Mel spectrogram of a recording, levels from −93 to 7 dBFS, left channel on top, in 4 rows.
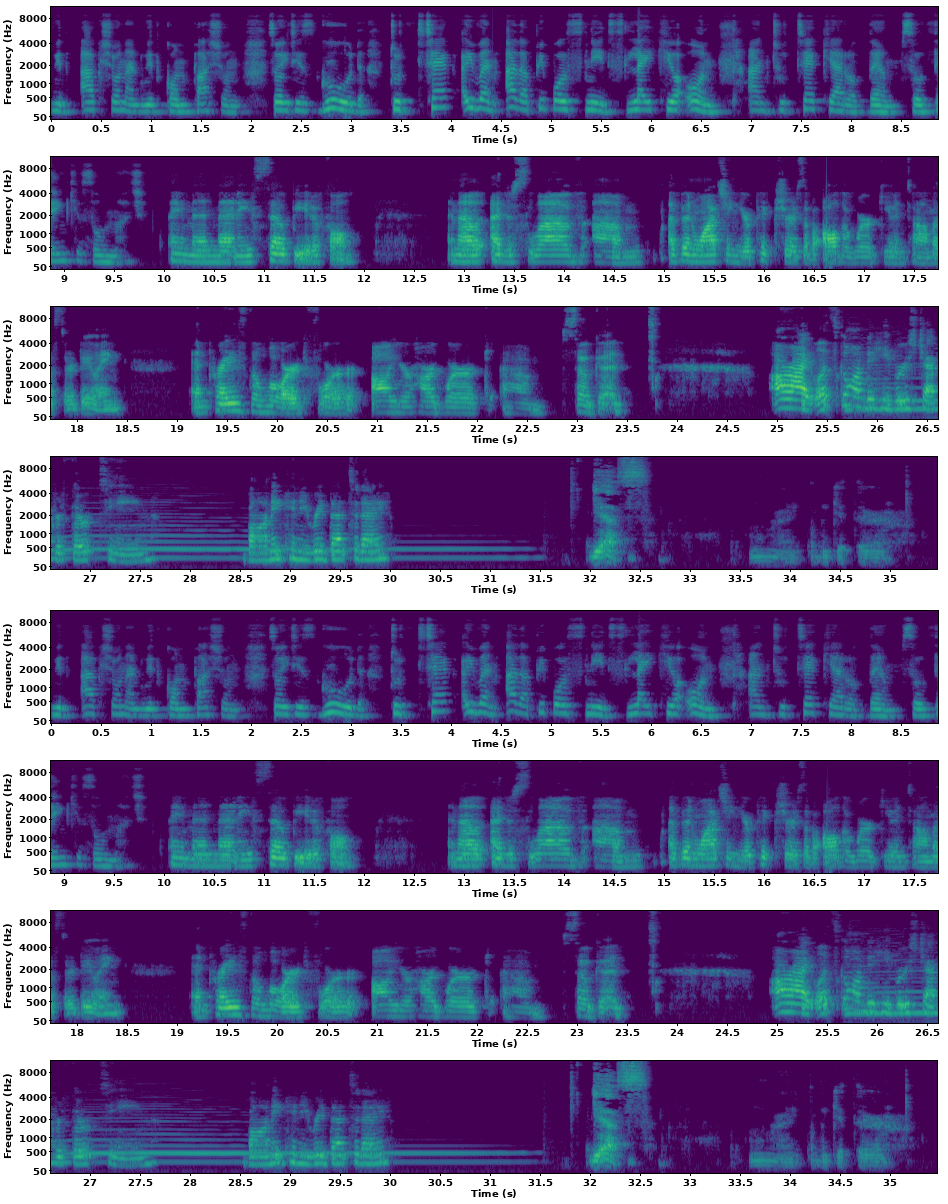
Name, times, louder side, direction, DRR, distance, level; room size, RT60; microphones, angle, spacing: voice 1, 0.0-9.8, left 5 dB, 40° left, 0.4 m, -40 dB
voice 2, 10.0-11.9 12.8-14.8 15.0-18.4 19.1-22.7 23.0-23.4 23.7-24.6 24.9-27.7 28.6-30.0, left 4 dB, 70° left, 0.7 m, -31 dB
sound 1, 25.7-31.5, right 3 dB, ahead, 1.1 m, -46 dB
voice 3, 32.0-32.6 33.6-35.2, right 3 dB, 35° right, 0.9 m, -37 dB
3.4 x 2.7 x 2.4 m
head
